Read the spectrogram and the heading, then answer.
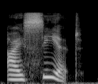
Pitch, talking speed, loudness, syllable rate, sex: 250 Hz, 185 wpm, -17 LUFS, 4.0 syllables/s, female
